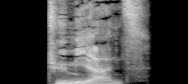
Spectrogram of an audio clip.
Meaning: genitive singular of Thymian
- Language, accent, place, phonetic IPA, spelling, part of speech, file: German, Germany, Berlin, [ˈtyːmi̯aːns], Thymians, noun, De-Thymians.ogg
